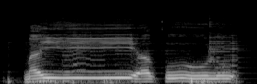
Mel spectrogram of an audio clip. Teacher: Nun mati bertemu dengan salah satu huruf idgham biguna berupa ya, maka cara membacanya bunyi n pada nun mati harus dimasukkan ke dalam huruf ya dan disertai dengan berdengung.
